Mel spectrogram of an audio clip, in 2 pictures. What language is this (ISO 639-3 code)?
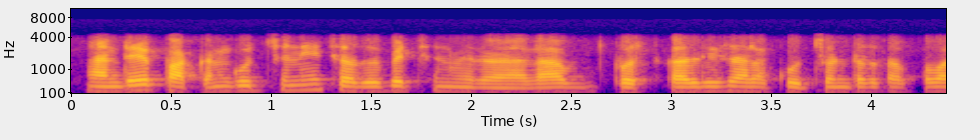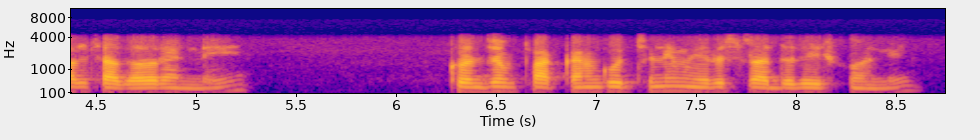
tel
